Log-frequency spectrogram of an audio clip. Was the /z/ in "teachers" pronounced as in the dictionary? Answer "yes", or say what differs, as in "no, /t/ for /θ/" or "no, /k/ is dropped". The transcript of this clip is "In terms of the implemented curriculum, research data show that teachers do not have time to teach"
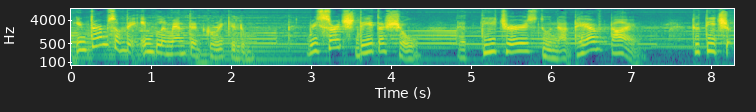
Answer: no, /s/ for /z/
